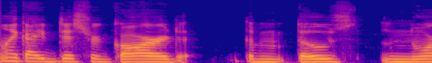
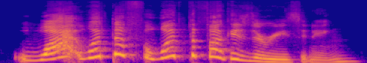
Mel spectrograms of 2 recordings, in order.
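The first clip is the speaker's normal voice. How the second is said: exasperated plea to God; 9 semitones higher than usual. Retold or imitated. Asking God why the date, high and outraged. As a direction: throw it up to the sky, outraged. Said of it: "And then I be asking God".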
